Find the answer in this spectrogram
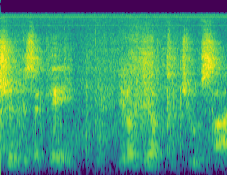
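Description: Only speech: a man talking at a lectern, in short phrases with brief pauses.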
